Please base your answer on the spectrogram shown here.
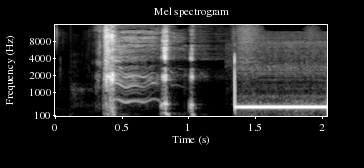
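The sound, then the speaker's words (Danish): A steady telephone ring tone at one pitch on an outgoing live call. It starts abruptly and holds loud and unbroken. Just before it come a few brief, throaty vocal bursts like coughs or throat clearing. “Og vi ringer folk live, Stalin. Ja. Vi ringer live.”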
